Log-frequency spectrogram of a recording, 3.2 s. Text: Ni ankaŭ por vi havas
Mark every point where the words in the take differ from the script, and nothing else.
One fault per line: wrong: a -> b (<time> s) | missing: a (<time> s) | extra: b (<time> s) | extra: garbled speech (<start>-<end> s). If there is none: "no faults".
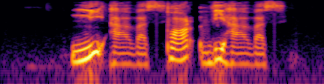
wrong: ankaŭ -> havas (1.2 s)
